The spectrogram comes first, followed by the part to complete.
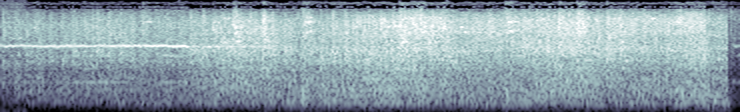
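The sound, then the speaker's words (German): A train rumbles and rattles steadily along the tracks with a rhythmic clickety-clack, loud throughout, with a faint high squeal early on before the noise cuts off at the end; the sound is from a film's opening credits. “Dieser Zug rattert nicht durch die Ausläufer der Berge im Tal des Guadalhorce, in dessen Canyon wir jetzt stehen, sondern durch den Vorspann von”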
